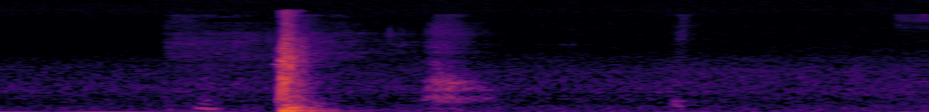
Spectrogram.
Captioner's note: door closes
